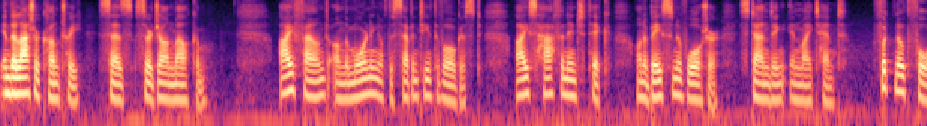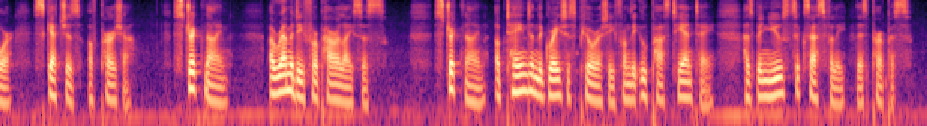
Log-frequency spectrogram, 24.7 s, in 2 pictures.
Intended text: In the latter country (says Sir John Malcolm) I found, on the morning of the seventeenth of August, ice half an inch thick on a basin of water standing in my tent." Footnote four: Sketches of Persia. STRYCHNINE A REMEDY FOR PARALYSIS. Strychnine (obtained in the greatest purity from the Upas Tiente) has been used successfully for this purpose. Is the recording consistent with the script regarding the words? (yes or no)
no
